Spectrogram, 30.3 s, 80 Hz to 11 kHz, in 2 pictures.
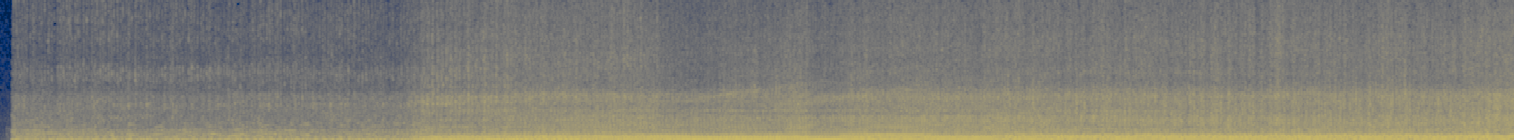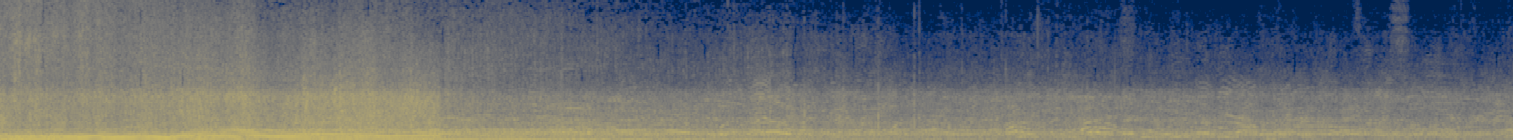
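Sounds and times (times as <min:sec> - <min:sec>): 
racing car engines roaring on a track: 0:00.0 - 0:30.2.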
